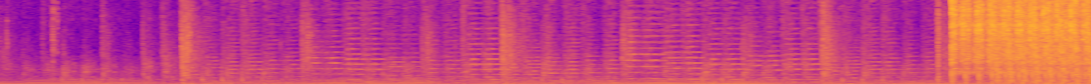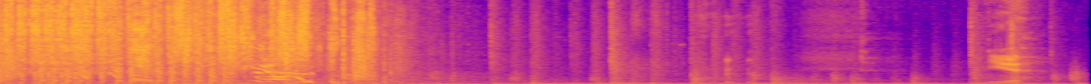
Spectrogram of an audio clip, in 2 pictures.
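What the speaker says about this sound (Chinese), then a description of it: "难民营里的人刚才向我们开火了" Sustained gunfire bursts at a refugee camp in a Chinese drama scene, dense and loud, building into a heavy barrage midway over a musical score, with speech present.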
